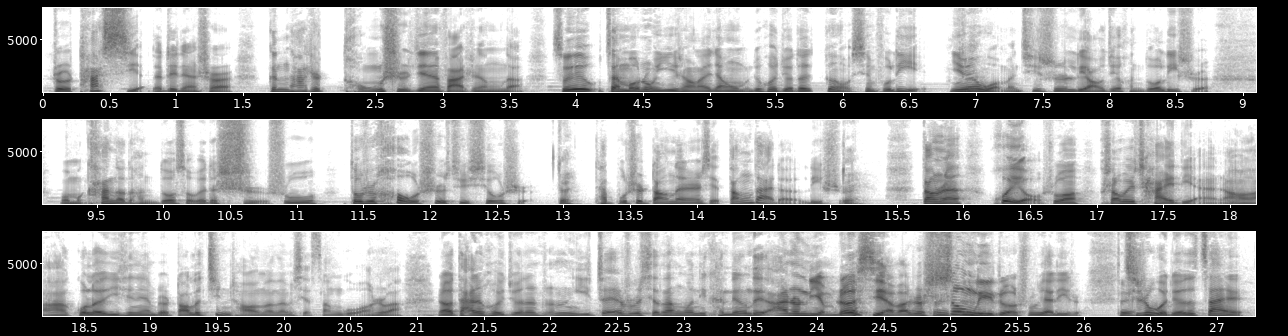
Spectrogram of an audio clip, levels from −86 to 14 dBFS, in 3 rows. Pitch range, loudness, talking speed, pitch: 110-155 Hz, -19 LUFS, 345 characters per minute, 130 Hz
